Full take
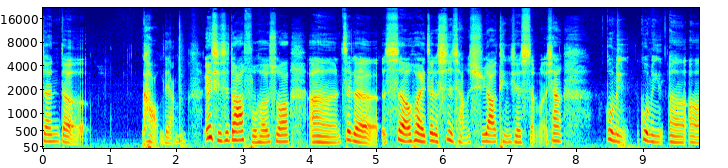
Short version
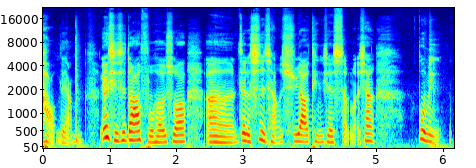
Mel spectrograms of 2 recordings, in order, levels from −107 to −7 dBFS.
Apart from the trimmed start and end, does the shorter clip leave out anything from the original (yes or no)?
yes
